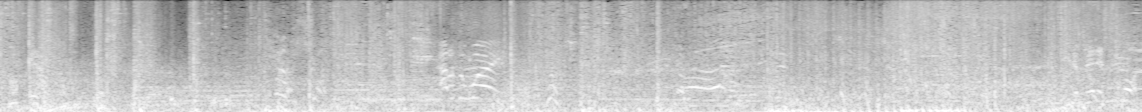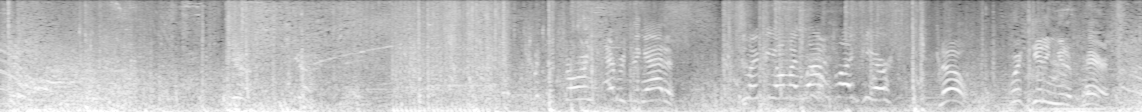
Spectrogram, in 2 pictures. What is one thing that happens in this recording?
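Blows and impacts crack and thud during a fight.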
